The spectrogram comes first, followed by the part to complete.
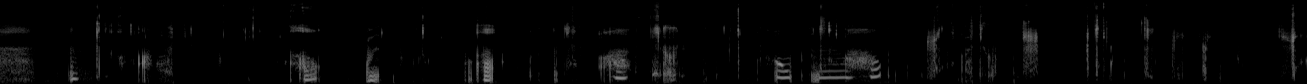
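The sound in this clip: Crunchy chewing and biting of very hard food, many irregular crisp crackles and snaps close up, with some soft whispering mixed in.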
